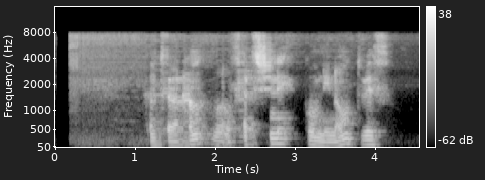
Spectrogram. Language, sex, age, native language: Icelandic, male, 40-49, Icelandic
